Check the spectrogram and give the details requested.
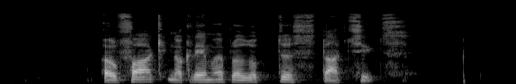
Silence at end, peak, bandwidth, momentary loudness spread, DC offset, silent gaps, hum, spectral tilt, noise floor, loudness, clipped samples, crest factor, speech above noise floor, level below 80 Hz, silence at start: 1.1 s; -8 dBFS; 11.5 kHz; 12 LU; under 0.1%; none; none; -4 dB/octave; -75 dBFS; -28 LUFS; under 0.1%; 22 dB; 47 dB; -70 dBFS; 1 s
